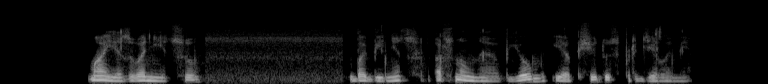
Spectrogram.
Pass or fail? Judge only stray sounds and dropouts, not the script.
pass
